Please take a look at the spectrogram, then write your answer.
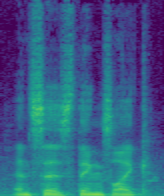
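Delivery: ordinary talk, nothing marked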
